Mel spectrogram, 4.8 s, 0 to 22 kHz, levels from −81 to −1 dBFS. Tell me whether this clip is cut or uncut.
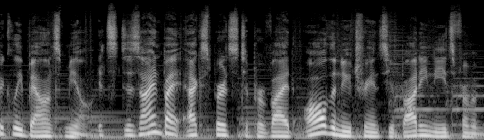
uncut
